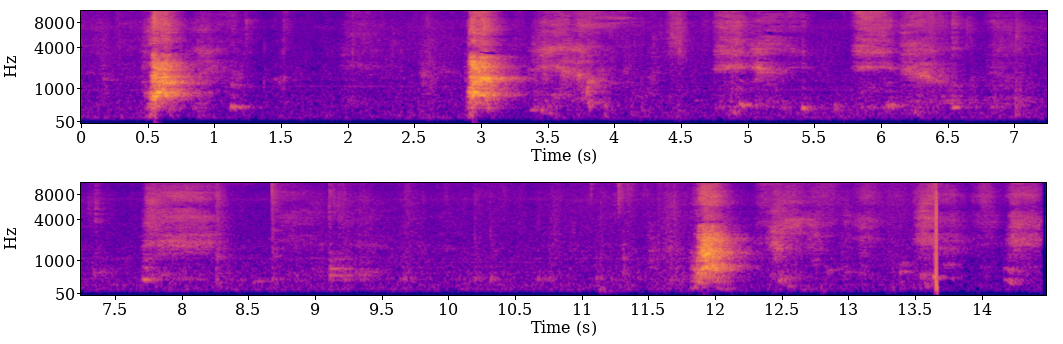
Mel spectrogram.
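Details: Dog barking during play: three loud sharp barks spread irregularly over the stretch, with softer grunts, yips and human speech in between.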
